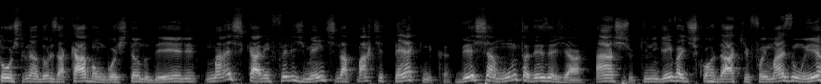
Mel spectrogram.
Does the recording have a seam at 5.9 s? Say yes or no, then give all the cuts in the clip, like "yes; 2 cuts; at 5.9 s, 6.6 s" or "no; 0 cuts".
yes; 1 cut; at 5.9 s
